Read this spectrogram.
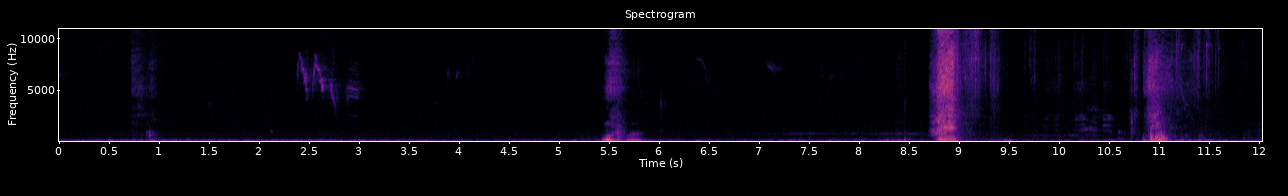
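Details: Dog sneezing; the owner's tags suggest a cold: three short, sharp nasal bursts over a quiet background.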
